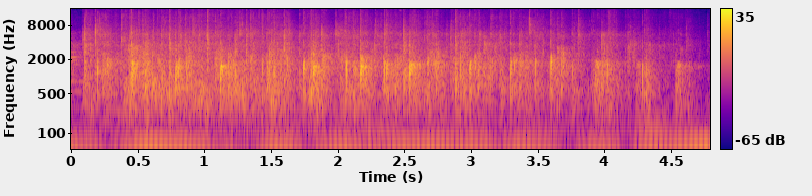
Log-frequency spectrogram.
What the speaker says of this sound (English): So let's give another applause to our advanced manufacturing.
